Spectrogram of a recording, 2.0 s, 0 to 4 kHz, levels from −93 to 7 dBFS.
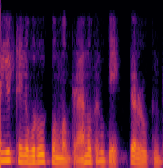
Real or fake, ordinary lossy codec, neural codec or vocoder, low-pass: fake; none; codec, 16 kHz, 0.5 kbps, FreqCodec, larger model; 3.6 kHz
